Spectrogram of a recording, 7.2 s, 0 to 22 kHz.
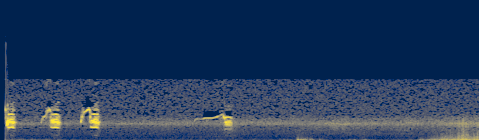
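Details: Red-tailed hawks at a nest at Cornell, 06.05.2021, 14:32: three sharp high notes, then a thin drawn-out whistle, followed by bursts of low wind rumble.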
